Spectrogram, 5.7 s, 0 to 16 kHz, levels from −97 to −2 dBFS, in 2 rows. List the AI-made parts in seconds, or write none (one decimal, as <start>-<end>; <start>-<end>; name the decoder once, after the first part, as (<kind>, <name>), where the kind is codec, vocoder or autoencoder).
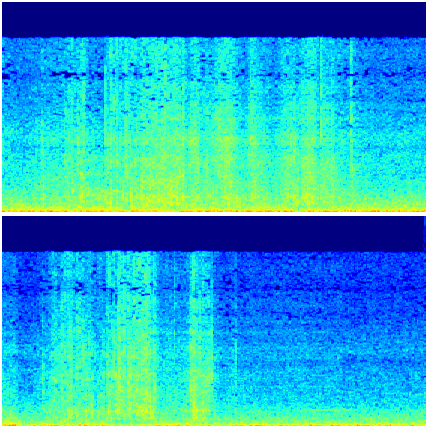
1.0-2.8 (autoencoder, DAC-VAE); 3.8-5.1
